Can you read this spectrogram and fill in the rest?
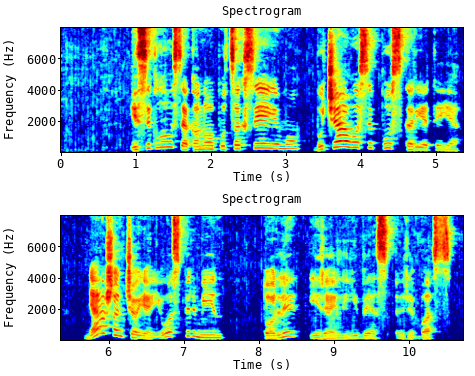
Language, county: Lithuanian, Klaipėda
